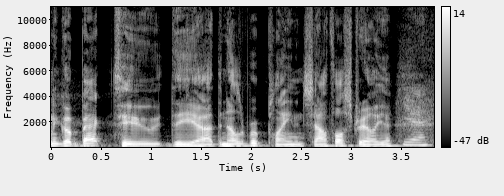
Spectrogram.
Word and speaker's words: Nullarbor: Will you take me back to, is it pronounced the Nullarbor? Playing? The Nullarbor. The Nullarbor playing. Yeah, but you can say however you want. I like it with your accent.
